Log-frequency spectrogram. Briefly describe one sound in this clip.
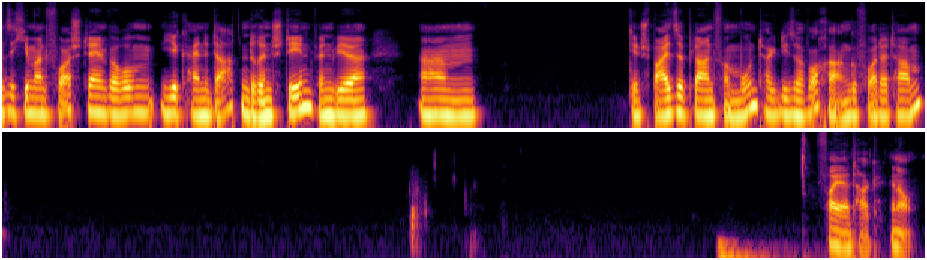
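A man talks calmly and close to a microphone, with pauses.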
